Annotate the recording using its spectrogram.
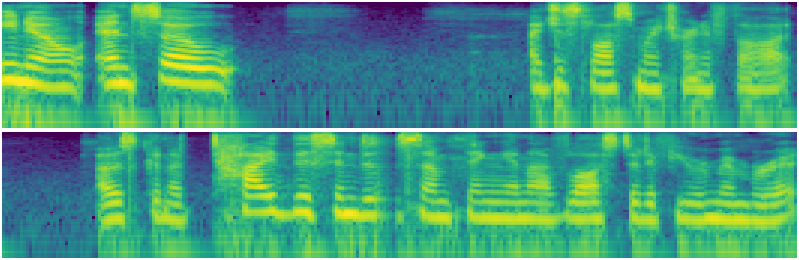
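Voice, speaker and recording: A woman's medium-pitched voice at a fairly quick pace, with fairly even intonation, big swings in loudness, and long, frequent pauses. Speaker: game developer. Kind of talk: interview. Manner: fast.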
